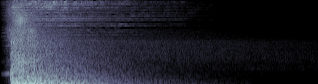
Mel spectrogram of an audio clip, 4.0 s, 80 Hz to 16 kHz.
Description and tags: FUN-EXPLOSION06
A fun hit I used for several "instant" explosions in 2D animation.
explode, glitter, bam, gun, july, shot, boom, cracker, pop, bang, boo, explosive, xplode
